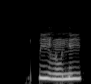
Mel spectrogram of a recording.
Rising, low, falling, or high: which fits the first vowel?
falling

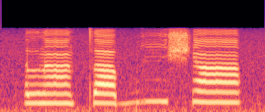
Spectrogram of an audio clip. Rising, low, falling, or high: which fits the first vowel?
low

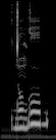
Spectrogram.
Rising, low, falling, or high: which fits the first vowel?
low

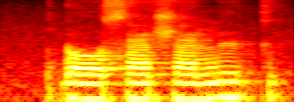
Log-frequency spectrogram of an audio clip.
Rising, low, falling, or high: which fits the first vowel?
low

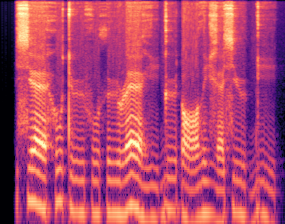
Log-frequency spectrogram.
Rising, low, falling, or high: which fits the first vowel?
falling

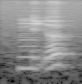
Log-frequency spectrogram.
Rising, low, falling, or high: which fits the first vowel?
rising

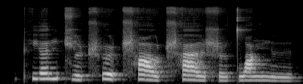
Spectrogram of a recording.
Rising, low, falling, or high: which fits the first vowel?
high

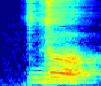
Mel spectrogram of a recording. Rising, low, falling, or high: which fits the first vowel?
low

